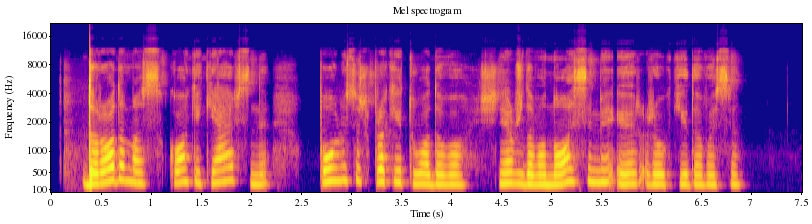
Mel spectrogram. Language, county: Lithuanian, Vilnius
